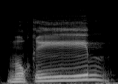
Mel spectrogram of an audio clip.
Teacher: مقیم، قاف از حروف استعلاست غلیظ تلفظ میشه. مقیم مد عرض للسکون به مقدار 2 یا 4 یا 6 حرکت میتونیم مد بدیم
